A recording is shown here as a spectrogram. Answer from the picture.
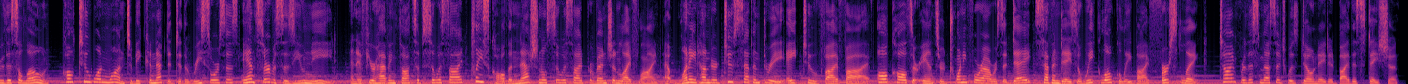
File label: COVID-19 PSA RADIO; FirstLink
